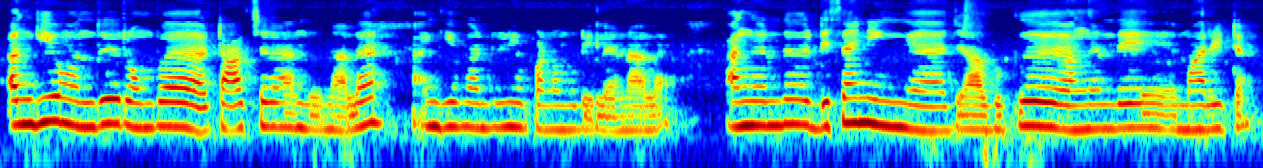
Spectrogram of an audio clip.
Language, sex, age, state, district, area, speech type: Tamil, female, 45-60, Tamil Nadu, Mayiladuthurai, urban, spontaneous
